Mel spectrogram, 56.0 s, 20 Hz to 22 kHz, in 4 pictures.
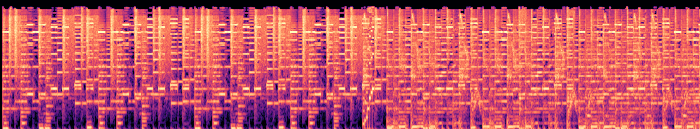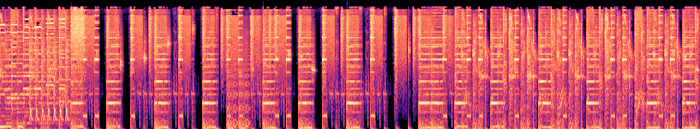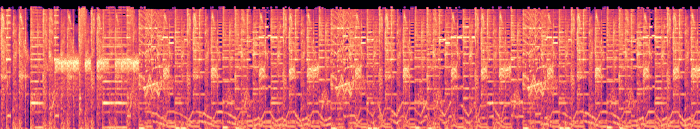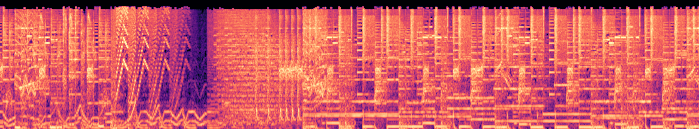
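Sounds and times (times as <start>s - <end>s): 
8-bit chiptune music: 0.1s - 21.6s, 22.4s - 55.9s.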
